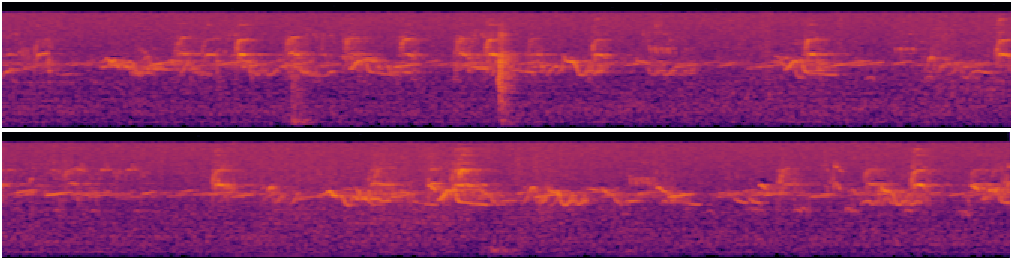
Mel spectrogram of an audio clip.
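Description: Faint, continuous high twittering of a small bird, rapid short chirps and little glides. A couple of light taps in the first few seconds.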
